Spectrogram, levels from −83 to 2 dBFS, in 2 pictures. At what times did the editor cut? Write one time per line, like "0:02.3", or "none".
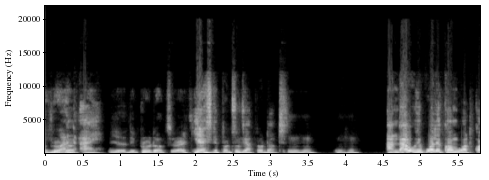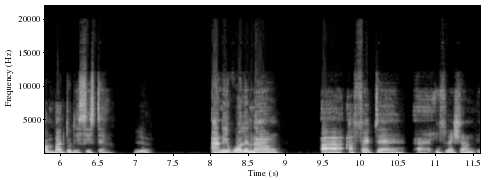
none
